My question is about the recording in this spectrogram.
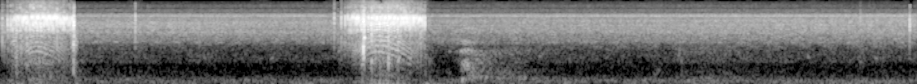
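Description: Fly line being stripped through the rod guides while playing a hooked fish: two quick hissing pulls about a second and a half apart.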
